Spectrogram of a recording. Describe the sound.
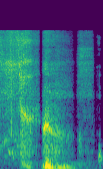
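A voice imitates the rough, raspy breathing of a man in a hospital gown wearing an oxygen mask, an evil spirit in the horror film Insidious: a long harsh inhale-exhale, a short break, then more ragged breaths ending in a brief gasp, with no talking.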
